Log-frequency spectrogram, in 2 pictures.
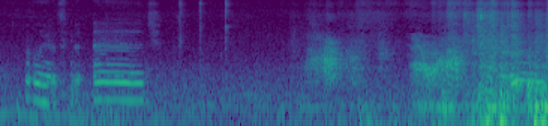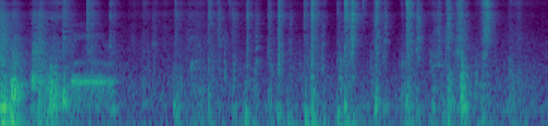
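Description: Fabric scissors snipping through sweatpant fabric, a run of quick, irregular clicks in the last few seconds. Earlier there are two short, high whines, then the loudest part: a stretch of low, muffled voice-like sounds.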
